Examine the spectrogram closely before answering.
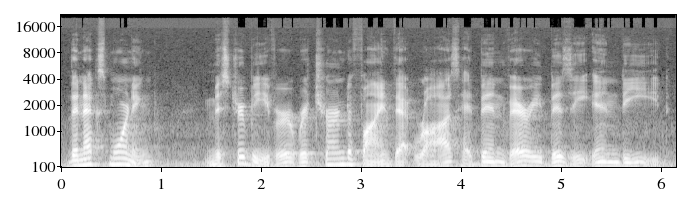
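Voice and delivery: ordinary delivery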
